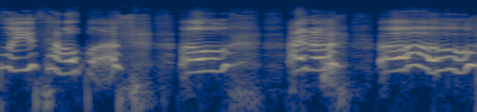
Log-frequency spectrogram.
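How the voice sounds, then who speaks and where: A woman puts on a character voice. Her pitch is extremely high. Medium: actual play. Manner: anxious, whiny.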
